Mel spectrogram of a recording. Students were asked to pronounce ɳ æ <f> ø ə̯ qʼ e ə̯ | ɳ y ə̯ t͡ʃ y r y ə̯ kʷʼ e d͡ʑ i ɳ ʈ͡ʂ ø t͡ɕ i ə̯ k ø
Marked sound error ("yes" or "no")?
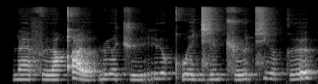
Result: no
